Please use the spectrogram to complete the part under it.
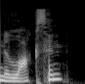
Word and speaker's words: naloxone: Is it called naloxone? – That's correct.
